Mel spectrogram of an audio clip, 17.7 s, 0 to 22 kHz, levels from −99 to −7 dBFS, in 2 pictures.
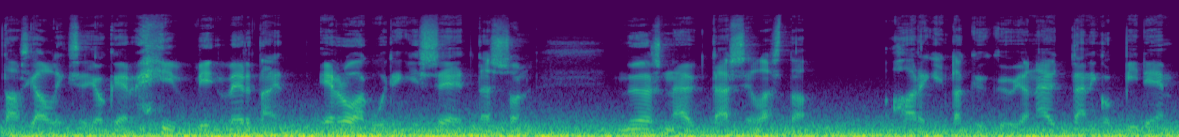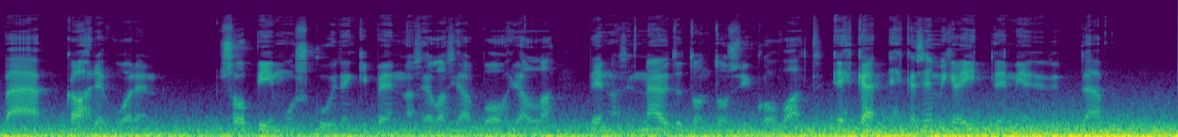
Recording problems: low rumble; loud; throughout; 3 dB below the speech

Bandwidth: 14 kHz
